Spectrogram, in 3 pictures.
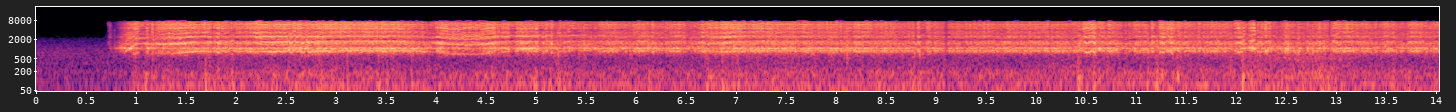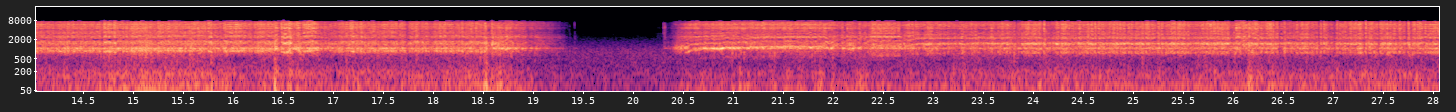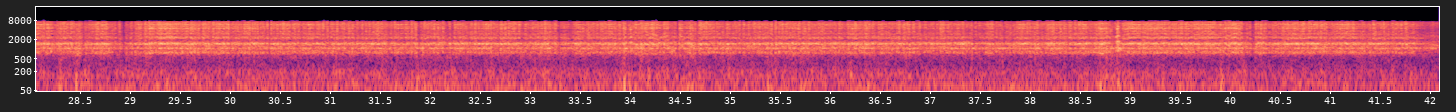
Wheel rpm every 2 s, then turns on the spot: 80, 220, 220, 230, 230, 230, 230, 240, 230, 120, 70, 170, 200, 200, 200, 200, 200, 200, 200, 200, 200.
none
